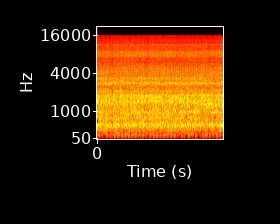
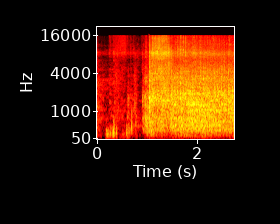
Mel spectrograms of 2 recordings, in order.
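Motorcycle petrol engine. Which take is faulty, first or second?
second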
